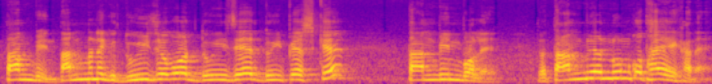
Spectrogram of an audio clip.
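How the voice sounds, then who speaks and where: In an explanatory lesson, a man with a high-sitting, animated voice teaches Arabic grammar patiently, step by step. He repeats his points, keeps checking that listeners are following, and slows down to spell out Arabic examples syllable by syllable.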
